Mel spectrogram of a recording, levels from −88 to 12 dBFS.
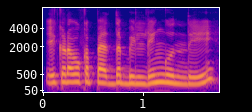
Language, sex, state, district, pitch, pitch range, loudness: Telugu, female, Telangana, Hyderabad, 235 Hz, 220-250 Hz, -15 LUFS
